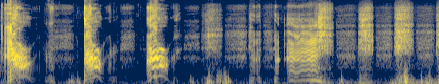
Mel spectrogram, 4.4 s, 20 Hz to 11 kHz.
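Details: Donut, a 13-year-old female Staffordshire Bull Terrier cross, barking at nothing: three sharp barks in the first two seconds, then rougher growly, wavering barks and huffs trailing off.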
